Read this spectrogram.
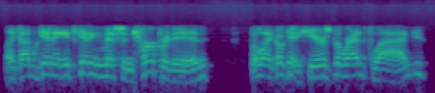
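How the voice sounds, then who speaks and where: This man's voice is a little high and moves at a moderate pace, coming through a tinny phone-like line. As a radio guest offering conversational sports analysis, he argues emphatically and repeats points for stress.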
